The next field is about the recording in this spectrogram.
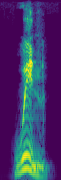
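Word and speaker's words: Nguyen: in touch to say the closest English approximation to this common Vietnamese name is something like win you mean in Gyan and guide yes apparently is pronounced when I even found a youtube video to put in there for you to show that is the case how can ngu y en be pronounced win that doesn't make any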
